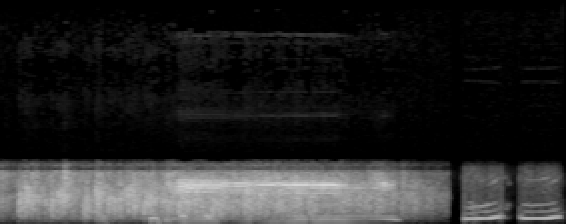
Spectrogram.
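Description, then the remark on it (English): A burst of dense, crackling clapping like applause, played on a call-in show to send off a caller, runs for about three seconds, with a voice talking over part of it; after a short pause, two brief spoken bursts follow. “I'm going to just put you on mute, but I'm going to take you out with a clap, though.”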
